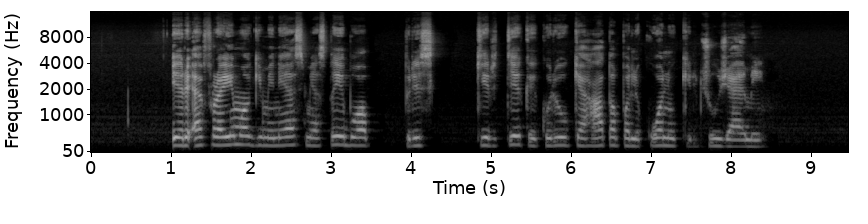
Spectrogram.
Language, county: Lithuanian, Vilnius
